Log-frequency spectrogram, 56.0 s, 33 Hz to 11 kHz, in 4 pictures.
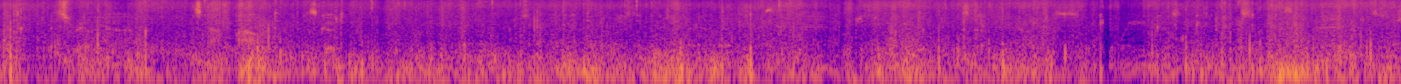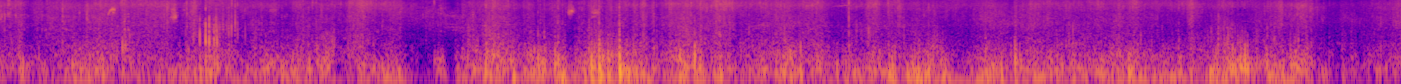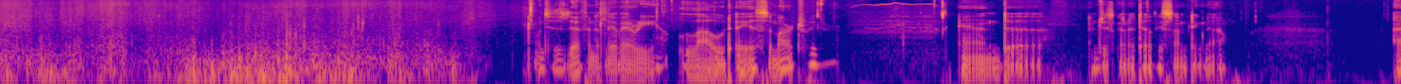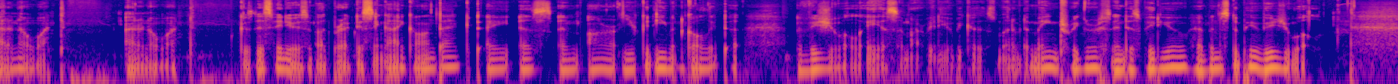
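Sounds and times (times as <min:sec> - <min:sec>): paper crumpling against microphone: 0:00.0 - 0:35.6.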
